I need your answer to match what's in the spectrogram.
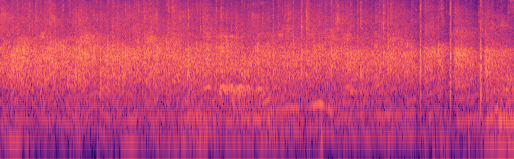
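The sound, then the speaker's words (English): Sustained audience applause for guest Mark Fergus, a dense steady wash of clapping at a constant loud level for the whole stretch, with a faint murmur of voices mixed underneath. “Big round of applause.”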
